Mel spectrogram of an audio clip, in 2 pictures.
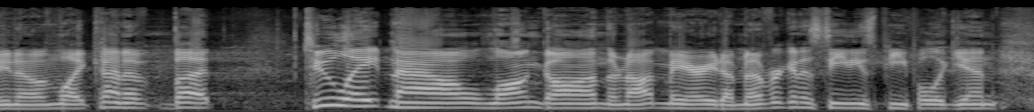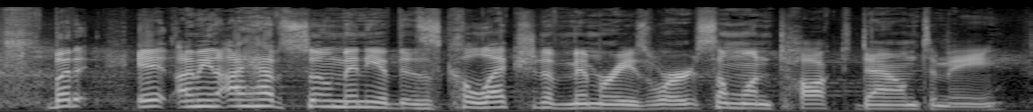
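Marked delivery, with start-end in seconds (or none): none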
